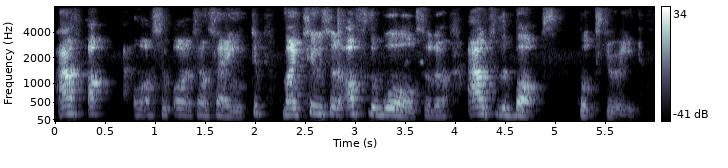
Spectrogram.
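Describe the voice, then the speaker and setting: A man on a video call, giving casual career-book advice, often stumbling over repeated words before rushing ahead. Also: fairly high pitch, sharp tone. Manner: hesitant, repeats words, then speeds up. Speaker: career coach guest speaker. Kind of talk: casual chat on a live online panel.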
